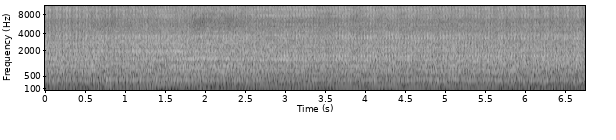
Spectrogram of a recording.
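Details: 1991 Yamaha G8 gas golf cart engine after carburetor cleaned of junk and worn-out fuel pump replaced; small single-cylinder holds a steady, even idle with light buzzy tone and no misses or knocks: runs as it should.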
